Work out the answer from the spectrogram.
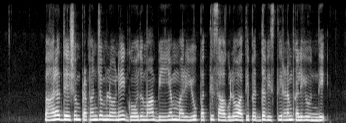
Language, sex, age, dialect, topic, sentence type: Telugu, female, 18-24, Southern, agriculture, statement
